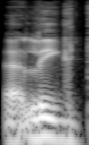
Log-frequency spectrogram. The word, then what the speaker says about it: Ligue: Amiens are currently 10th in League 2. Ligue 2, should I say, as we all say Ligue 1, so keep it French.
